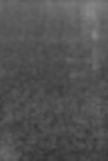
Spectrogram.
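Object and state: Nothing is struck.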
